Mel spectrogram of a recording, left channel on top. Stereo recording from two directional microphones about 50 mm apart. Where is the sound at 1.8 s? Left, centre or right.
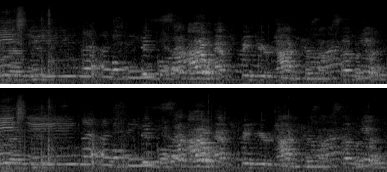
Left.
